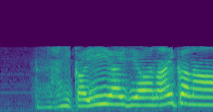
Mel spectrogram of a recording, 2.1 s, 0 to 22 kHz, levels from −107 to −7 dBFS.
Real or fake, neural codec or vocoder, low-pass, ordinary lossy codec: real; none; 7.2 kHz; AAC, 16 kbps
